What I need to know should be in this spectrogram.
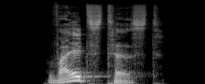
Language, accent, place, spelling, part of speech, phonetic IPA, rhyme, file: German, Germany, Berlin, walztest, verb, [ˈvalt͡stəst], -alt͡stəst, De-walztest.ogg
- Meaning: inflection of walzen: 1. second-person singular preterite 2. second-person singular subjunctive II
